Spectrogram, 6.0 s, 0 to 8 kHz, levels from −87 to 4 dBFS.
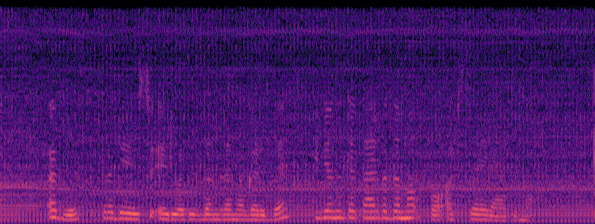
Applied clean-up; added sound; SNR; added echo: none; Engine starting; 7 dB; none.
